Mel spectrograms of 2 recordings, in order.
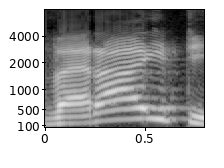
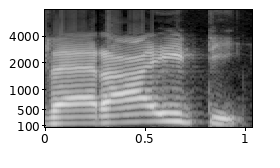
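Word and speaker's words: variety: ফলের বাগান ছিল আ ভ্যারাইটি এটার উচ্চারণটা হচ্ছে ভ্যারাইটি ওকে ভ্যা রাইটি এরকম ভাবে উচ্চারণ হবে এই উচ্চারণটা একটু মাথায় রাখবে এটা কিন্তু একটু ব্যতিক্রমী শব্দ যেটা স্পেলিং এর রুলসে যায় না আ ভ্যারাইটি অফ এটা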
